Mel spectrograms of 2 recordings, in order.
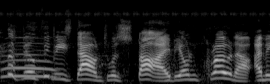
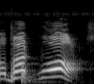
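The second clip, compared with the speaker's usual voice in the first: annoyed outburst; 6 semitones higher, 10 dB louder, slower than usual. Acted. Drunk noble interrupts a servant.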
